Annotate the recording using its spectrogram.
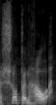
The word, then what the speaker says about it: Schopenhauer: Así es como se pronuncia mi querido Pablo Peralta, Schopenhauer.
